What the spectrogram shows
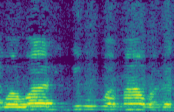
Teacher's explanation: di situ ada kasrah tanwin bertemu dengan wawu, yakni disebut bacaan idgham bi gunnah ketika kasrah tanwin bertemu dengan huruf salah satu idgham bi gunnah, yaitu ya mim wawu, dan cara membacanya dimasukkan sambil berdengung. Dan juga di situ ada qalqalah kubra.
